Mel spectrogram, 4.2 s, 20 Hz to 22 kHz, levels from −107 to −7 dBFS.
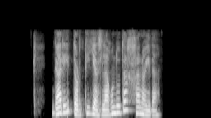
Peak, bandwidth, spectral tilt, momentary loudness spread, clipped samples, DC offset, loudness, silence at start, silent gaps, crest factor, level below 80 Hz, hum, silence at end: -2 dBFS; 7.8 kHz; -6.5 dB/octave; 21 LU; under 0.1%; under 0.1%; -18 LUFS; 0.7 s; 0.91-1.04 s; 20 dB; -64 dBFS; none; 1.05 s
